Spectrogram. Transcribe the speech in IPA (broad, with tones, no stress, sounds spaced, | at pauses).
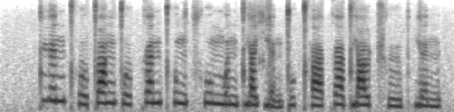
t̪ ɥ ɛ˥ n t̪ʰ ɤ˧˥ t̪ ɑ˥ ŋ t̪ ɤ˧˥ k a˥ n t̪ʰ ʊ˥˧ ŋ t͡sʰ u˥˧ n̪ w ə˥˧ n t̪ j ä˥˩ ɕ j ɛ̰˨˩ n t̪ u˥ t̪ʰ ä˧˥ k ä˥˩ t̪ j ɑ˥ ʊ̯ ʈ͡ʂʰ ɻ̩˧˥ pʰ j ɛ˧ n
